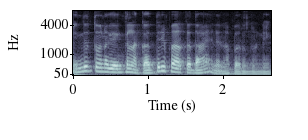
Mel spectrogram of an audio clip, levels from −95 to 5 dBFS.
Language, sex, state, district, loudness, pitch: Tulu, male, Karnataka, Dakshina Kannada, -14 LUFS, 135 Hz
